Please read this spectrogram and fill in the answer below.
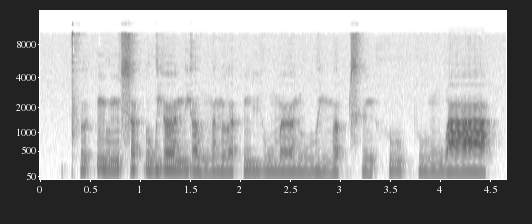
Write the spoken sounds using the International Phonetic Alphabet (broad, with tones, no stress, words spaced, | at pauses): pʰɵ˨˥t̚ŋʊ˨˧ŋsɐ˧t̚ o˨˥wjœː˧njɐ˨˩wŋɐ˨n lɐ˧t̚ŋiː˨wmœː˨n wuː˨˩jmɐ˨˥p̚t͡sʰɪ˨˩ŋ huː˥p̚huː˨˧m waː˥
